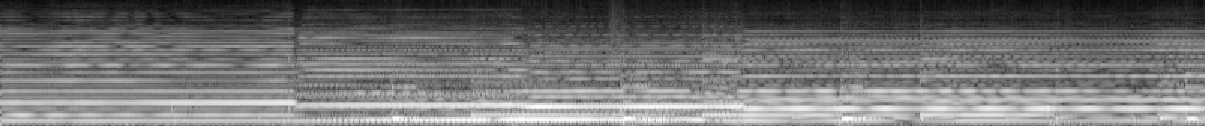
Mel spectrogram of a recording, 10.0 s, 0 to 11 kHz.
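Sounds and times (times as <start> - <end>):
free-reed instrument chord: 0.0 - 10.0
low drone: 0.0 - 10.0.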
